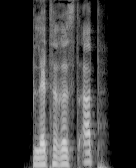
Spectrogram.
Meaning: second-person singular subjunctive I of abblättern
- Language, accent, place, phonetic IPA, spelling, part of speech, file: German, Germany, Berlin, [ˌblɛtəʁəst ˈap], blätterest ab, verb, De-blätterest ab.ogg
